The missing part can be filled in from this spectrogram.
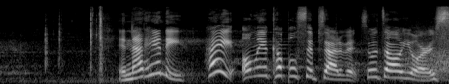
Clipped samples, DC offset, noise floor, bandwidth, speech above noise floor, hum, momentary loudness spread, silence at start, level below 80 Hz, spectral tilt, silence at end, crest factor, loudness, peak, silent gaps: under 0.1%; under 0.1%; -46 dBFS; 16 kHz; 25 dB; none; 8 LU; 0.45 s; -70 dBFS; -0.5 dB/octave; 0 s; 18 dB; -21 LUFS; -4 dBFS; none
